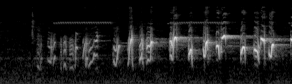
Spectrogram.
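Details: Decoy bulbul luring wild birds on 16 March 2021, building from soft scattered notes into a fast, loud, steady chatter of liquid chirps, several per second.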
